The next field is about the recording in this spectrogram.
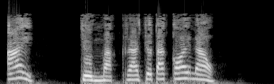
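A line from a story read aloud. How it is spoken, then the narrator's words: Loud shout. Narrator (Vietnamese): một người lớn tiếng quát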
